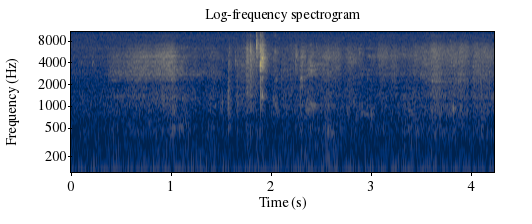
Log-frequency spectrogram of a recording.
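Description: Faint close-up mouth sounds of a person chewing a mouthful of pizza, with one sharp smacking click about two seconds in.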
